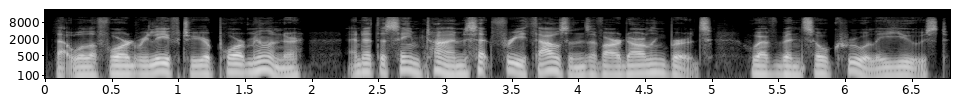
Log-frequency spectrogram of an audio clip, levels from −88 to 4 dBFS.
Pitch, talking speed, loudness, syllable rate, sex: 115 Hz, 230 wpm, -17 LUFS, 5.5 syllables/s, male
